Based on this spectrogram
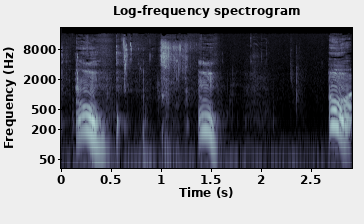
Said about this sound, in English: It's so big. I'm chewing the piece using my whole mouth. You can do it too if you like. My chews are so big, it's stretching my whole face into funny grimaces.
